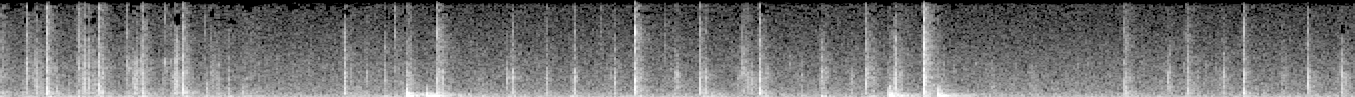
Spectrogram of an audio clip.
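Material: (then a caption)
Plastic. A fingertip taps and presses the slide switch and the small button near the handle of a silver plastic hair dryer body lying on a wooden table. Many quick, dry plastic clicks and ticks come in an irregular pattern. A few louder, duller presses land near the middle and later in the clip.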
